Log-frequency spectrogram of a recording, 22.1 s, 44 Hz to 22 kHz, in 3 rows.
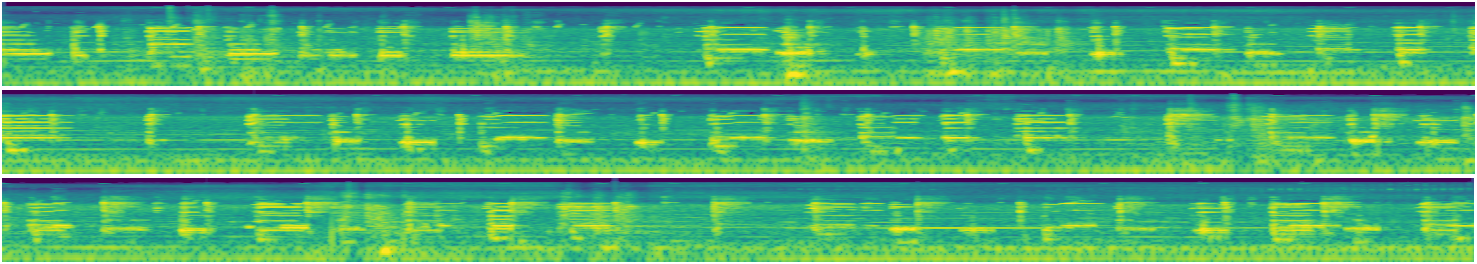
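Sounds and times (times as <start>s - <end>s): quick bright melody: 0.0s - 22.0s.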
